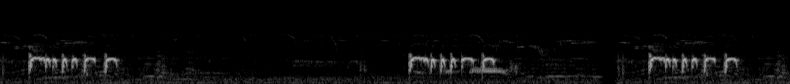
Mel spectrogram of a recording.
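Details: Local zebra dove lure song with a small voice, meant to make other doves join in: three bursts of quick staccato cooing notes, some ending in a lower purring note, with faint chirps of other birds behind.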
